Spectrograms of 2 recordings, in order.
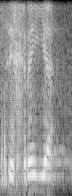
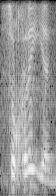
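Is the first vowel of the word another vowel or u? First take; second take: another vowel; u. First: The first vowel is not an u sound. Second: The first vowel is an u sound. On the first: People mock each other. The speaker calls it wrong. "مش سخرية" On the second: People put each other to work. The speaker calls it right. "سخرية بالضم"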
